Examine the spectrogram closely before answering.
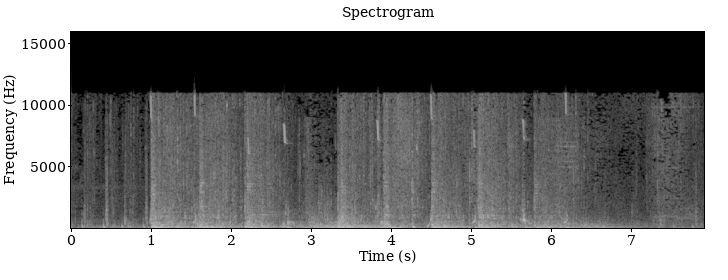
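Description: A pickaxe strikes rock with loud, rapid thuds.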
